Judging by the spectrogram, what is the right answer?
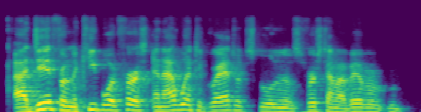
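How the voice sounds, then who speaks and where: A man speaks with very wide pitch swings. The background is quiet. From Florida. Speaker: composer and choral conductor. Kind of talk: interview. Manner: conversational, with frequent fillers and restarts.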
